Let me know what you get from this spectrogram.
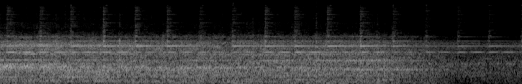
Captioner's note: laughs; bell ringing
